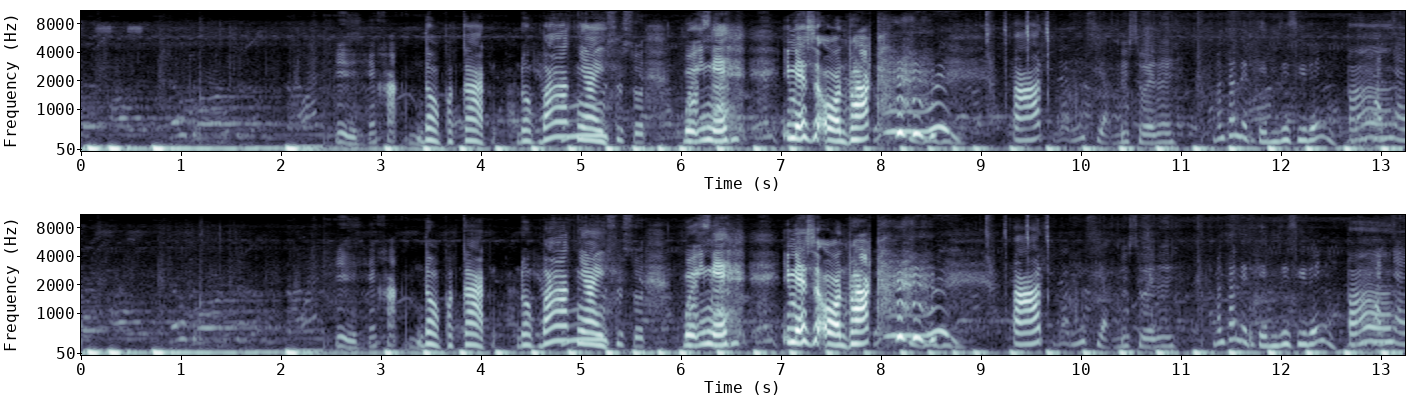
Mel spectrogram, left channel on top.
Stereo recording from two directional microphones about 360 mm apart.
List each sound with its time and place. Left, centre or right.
2.5 s speech: centre
10.5 s speech: left
11.3 s speech: centre
12.6 s speech: centre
